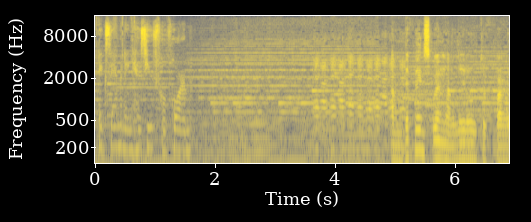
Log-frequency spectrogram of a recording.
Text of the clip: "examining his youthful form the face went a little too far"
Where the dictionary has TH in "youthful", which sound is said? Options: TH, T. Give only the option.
TH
